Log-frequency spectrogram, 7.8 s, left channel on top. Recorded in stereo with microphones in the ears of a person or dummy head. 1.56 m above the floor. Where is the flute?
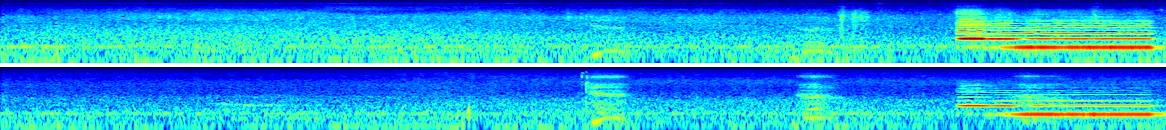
55° left (ahead or behind), 0.9 m.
